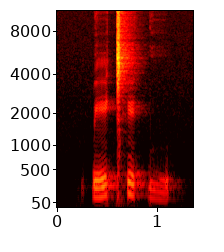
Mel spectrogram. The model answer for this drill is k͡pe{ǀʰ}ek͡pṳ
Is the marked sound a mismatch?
no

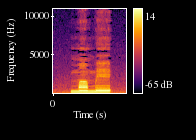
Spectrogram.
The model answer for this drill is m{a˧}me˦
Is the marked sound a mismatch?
yes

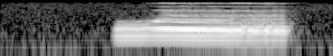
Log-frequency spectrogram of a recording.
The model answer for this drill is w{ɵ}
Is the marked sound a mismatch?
no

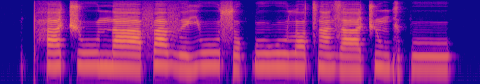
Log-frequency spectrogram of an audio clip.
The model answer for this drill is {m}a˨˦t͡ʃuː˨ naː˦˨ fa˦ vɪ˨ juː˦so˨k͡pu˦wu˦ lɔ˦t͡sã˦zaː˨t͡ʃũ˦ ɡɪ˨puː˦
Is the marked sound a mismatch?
yes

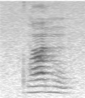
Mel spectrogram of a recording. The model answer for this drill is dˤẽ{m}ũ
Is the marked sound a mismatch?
no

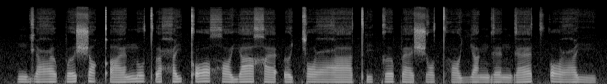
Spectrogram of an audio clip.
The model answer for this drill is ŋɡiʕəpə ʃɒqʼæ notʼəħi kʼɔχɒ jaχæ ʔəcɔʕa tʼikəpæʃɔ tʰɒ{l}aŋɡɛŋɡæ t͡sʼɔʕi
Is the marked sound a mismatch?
yes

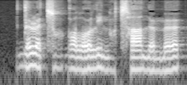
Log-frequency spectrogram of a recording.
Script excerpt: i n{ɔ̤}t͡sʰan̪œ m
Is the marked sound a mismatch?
no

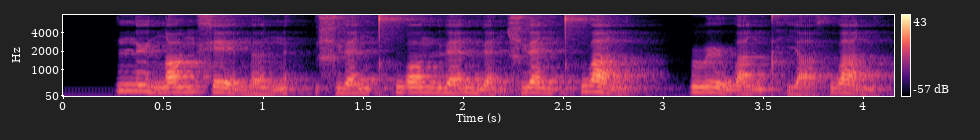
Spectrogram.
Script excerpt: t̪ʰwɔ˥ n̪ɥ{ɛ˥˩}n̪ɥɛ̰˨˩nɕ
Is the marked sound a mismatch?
yes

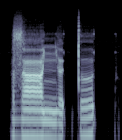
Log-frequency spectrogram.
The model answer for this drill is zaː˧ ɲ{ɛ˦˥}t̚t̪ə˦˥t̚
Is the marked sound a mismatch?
yes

